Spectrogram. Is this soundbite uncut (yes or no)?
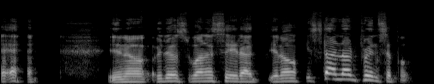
no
